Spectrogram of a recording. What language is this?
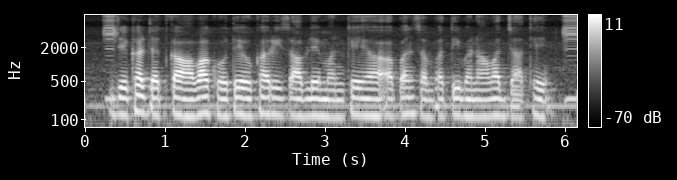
Chhattisgarhi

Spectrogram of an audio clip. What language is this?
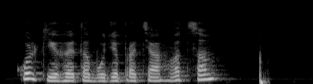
Belarusian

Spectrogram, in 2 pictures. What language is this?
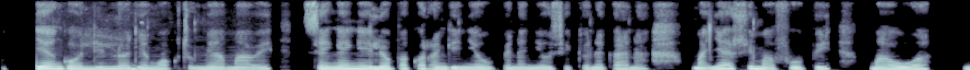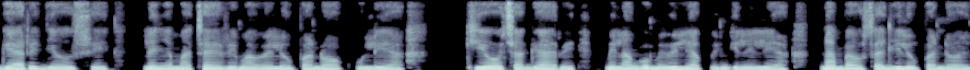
Swahili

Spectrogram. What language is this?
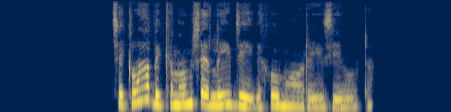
Latvian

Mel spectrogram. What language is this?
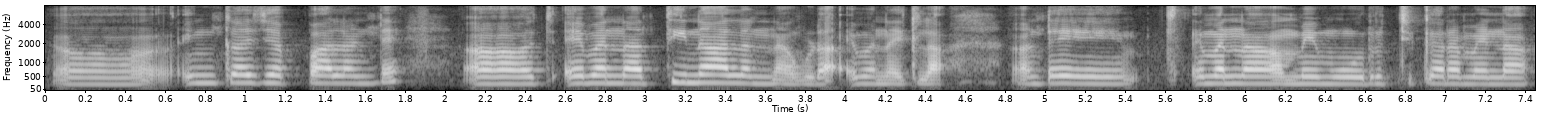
Telugu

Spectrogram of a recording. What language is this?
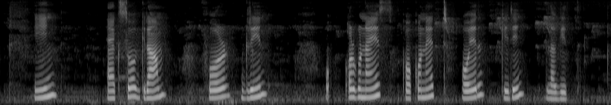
Santali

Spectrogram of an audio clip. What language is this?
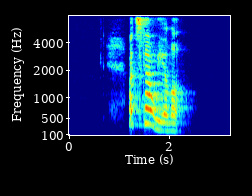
Kabyle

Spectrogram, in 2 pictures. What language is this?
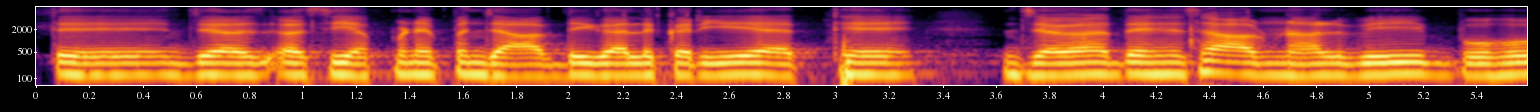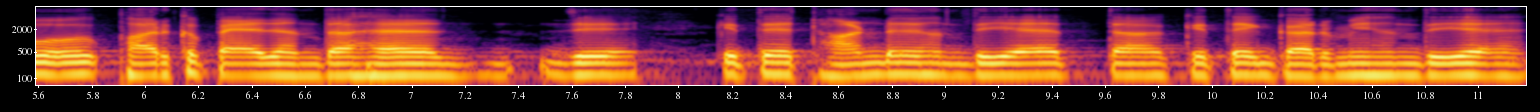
Punjabi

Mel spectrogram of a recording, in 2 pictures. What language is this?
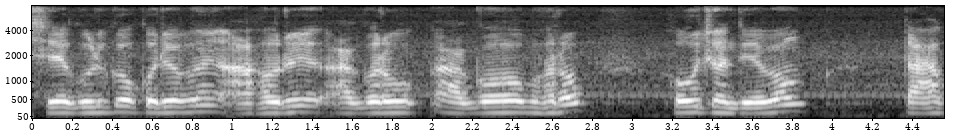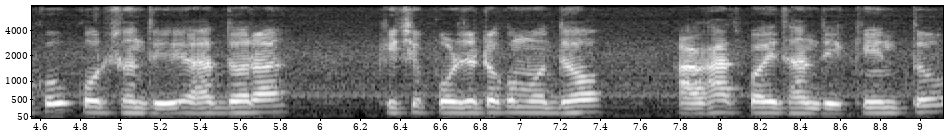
Odia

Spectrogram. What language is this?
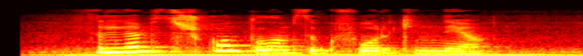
Kabyle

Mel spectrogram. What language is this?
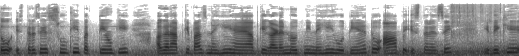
Hindi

